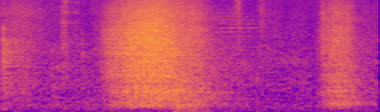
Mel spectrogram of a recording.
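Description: A heavy lithographic limestone slab being pushed across a wooden board into its wooden storage shelf: one scraping slide about a second long, loudest near the middle.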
